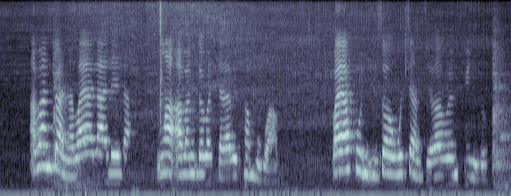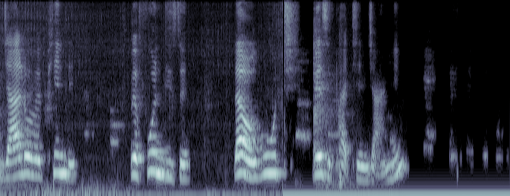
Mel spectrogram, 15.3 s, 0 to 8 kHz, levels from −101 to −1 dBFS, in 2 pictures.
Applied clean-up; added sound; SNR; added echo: none; Mechanisms / Bicycle + Snare drum; 17 dB; none.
